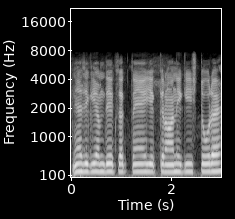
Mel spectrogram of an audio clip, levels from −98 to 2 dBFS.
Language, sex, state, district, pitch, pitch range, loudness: Hindi, male, Madhya Pradesh, Bhopal, 185 Hz, 180-185 Hz, -15 LUFS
